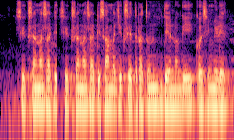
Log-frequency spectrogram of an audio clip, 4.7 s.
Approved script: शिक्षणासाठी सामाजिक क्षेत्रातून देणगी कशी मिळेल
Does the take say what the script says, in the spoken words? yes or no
no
